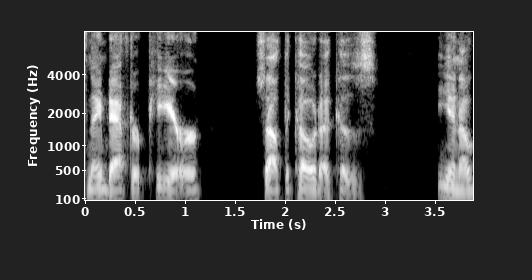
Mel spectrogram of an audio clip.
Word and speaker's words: Pierre: Taffonomy from the Sharon Springs member of the Pier Shale Formation, South Dakota, and to clarify, Pier Shale is spelled Pierre, you know, like the French name, but it's named after Pier South Dakota, cuz you know, God forbid we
